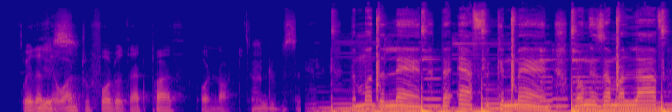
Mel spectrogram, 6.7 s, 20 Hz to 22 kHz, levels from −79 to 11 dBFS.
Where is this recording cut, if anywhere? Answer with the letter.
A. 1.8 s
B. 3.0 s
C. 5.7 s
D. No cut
B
